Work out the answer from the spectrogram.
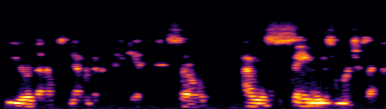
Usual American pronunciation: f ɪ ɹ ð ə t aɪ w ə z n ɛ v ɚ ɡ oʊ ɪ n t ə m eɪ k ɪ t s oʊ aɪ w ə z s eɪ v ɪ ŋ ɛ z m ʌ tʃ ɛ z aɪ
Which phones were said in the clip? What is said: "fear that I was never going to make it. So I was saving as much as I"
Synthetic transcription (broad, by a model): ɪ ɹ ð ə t aɪ w ə z n ɛ v ɚ ɡ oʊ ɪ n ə m eɪ k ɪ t s oʊ aɪ w ə z s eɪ ɪ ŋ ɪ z m ʌ tʃ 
